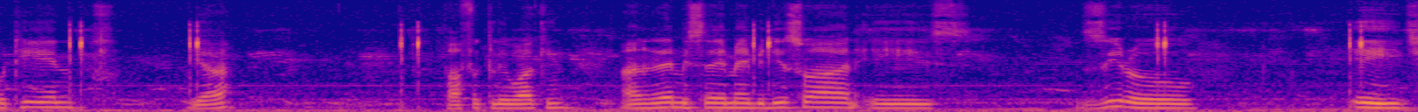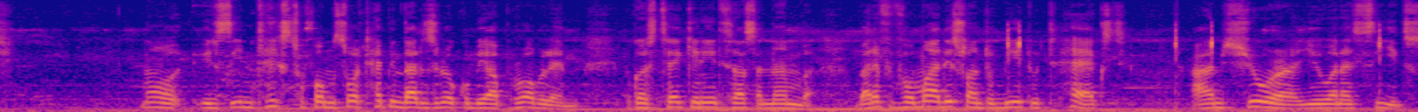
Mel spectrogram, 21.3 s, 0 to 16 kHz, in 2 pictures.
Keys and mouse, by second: 0.5 click, 1.4 click, 3.0 click, 5.6 click, 8.7 click, 10.2-10.5 drag, 18.1 click.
